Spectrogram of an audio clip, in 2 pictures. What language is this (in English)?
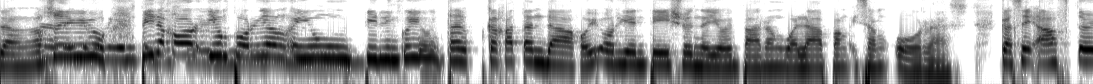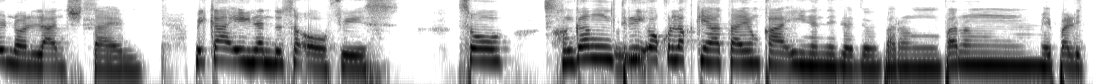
Filipino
